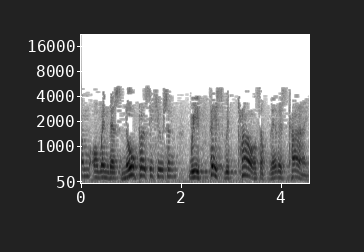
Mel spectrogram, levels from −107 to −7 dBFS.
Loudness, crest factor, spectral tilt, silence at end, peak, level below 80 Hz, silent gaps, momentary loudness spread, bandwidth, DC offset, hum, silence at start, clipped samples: -21 LUFS; 18 dB; -10 dB/octave; 0 s; -2 dBFS; -52 dBFS; none; 10 LU; 5.4 kHz; under 0.1%; none; 0 s; under 0.1%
